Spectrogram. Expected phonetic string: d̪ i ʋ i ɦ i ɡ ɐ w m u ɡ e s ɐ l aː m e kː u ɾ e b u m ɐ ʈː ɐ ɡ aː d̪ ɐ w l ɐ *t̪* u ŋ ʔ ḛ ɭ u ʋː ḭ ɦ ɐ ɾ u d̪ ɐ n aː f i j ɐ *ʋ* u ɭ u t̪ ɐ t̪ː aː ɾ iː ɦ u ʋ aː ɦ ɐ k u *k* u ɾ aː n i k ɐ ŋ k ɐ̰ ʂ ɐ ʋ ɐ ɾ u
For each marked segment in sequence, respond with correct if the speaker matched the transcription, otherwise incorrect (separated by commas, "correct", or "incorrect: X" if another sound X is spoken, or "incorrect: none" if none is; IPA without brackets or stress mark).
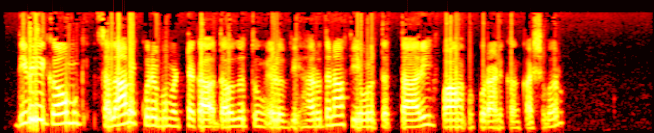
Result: correct, correct, correct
